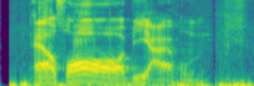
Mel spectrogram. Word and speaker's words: أصابعهم: The back of the tongue is not raised, and then back of the tongue is raised. Asabi, and then back of the tongue is not raised because al-ba is light. So light letter, the trick here is moving from light letter to heavy letter without making light letter a heavy one.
